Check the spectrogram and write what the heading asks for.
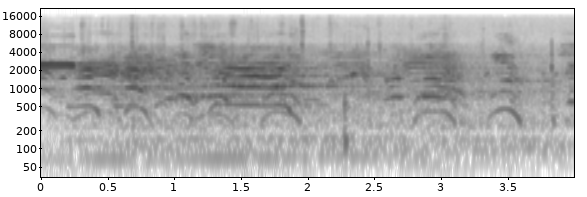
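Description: Several men shouting and calling out over each other, with one short, steady blast of an umpire's whistle that ends just as the sound begins.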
